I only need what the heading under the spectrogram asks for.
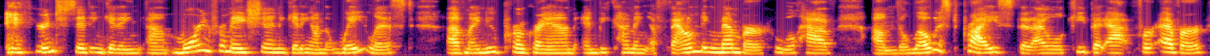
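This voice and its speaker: A hoarse middle-aged woman with a chest cold teaches a live-streamed nature sketching lesson from a room at home. Her mid-range voice rambles along, full of ums and uhs.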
